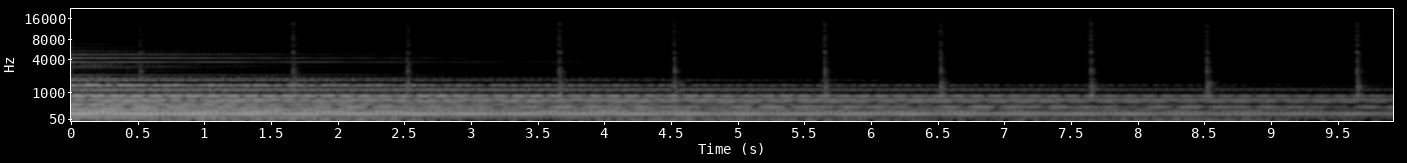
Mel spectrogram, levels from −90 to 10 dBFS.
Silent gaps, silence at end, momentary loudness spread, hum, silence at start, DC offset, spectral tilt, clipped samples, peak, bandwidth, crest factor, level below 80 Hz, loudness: none; 0 s; 16 LU; none; 0 s; under 0.1%; -8.5 dB/octave; under 0.1%; -20 dBFS; 5.8 kHz; 18 dB; -58 dBFS; -38 LUFS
